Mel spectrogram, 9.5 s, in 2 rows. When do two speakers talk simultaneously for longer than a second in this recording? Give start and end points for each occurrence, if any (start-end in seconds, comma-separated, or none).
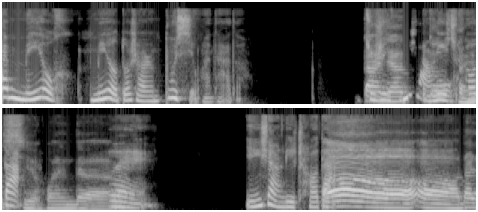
3.6-5.0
